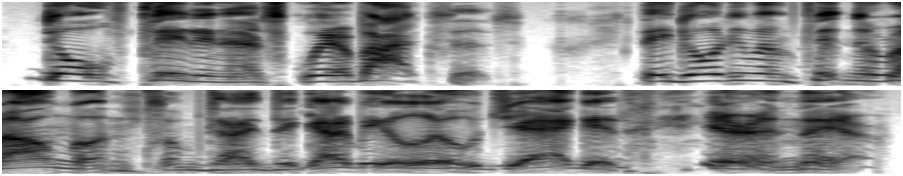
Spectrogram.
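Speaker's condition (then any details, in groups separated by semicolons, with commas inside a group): Cerebral palsy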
